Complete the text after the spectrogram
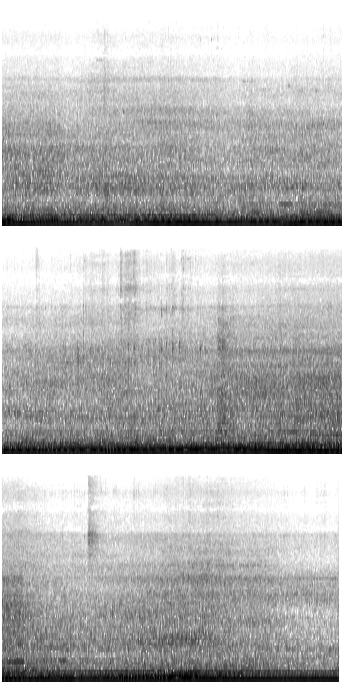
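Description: A truck drives off over a dirt track.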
